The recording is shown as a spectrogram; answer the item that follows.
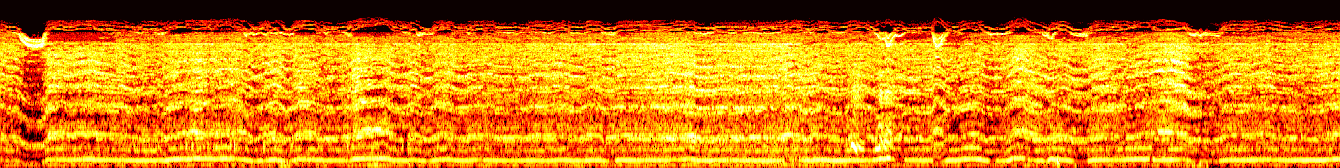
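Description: Small FPV racing quadcopter's brushless motors and propellers whining in a hover, a high buzzing whine whose pitch wavers constantly up and down as the throttle is corrected, with a few short louder swells, one right at the start and a few more in the second half.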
